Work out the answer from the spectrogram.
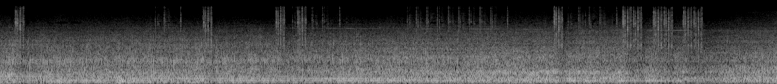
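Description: Train passing close by: a steady low drone with scattered sharp clicks and clanks.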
